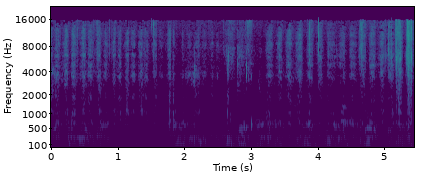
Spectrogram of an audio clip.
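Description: Faint, rapid scratching of a pencil shading back and forth on paper, with one short click near the end.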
